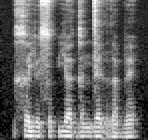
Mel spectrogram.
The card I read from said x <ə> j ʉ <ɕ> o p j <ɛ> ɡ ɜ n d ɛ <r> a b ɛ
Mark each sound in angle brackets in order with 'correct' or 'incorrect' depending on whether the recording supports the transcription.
correct, incorrect, incorrect, correct

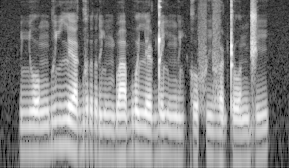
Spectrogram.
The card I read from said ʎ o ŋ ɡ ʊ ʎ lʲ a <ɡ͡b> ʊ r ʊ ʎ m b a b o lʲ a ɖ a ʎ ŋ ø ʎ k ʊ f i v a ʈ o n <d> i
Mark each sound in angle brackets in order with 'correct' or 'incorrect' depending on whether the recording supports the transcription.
incorrect, incorrect

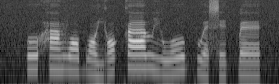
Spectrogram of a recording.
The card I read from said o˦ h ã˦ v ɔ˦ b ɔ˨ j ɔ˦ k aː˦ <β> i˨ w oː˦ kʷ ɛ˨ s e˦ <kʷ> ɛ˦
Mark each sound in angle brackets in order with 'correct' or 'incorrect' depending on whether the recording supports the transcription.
correct, incorrect

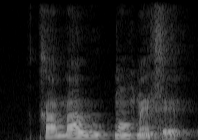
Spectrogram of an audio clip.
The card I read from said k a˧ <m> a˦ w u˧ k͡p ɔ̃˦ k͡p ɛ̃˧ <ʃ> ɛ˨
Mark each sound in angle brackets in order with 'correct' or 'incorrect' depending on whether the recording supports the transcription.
correct, incorrect

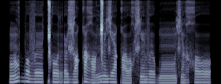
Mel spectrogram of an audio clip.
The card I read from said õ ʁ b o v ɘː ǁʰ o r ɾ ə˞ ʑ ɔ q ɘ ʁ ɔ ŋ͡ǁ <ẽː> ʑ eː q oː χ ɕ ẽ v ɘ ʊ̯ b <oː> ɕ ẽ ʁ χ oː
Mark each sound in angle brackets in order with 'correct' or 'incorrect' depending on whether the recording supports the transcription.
incorrect, incorrect

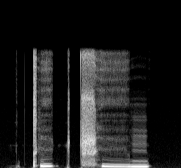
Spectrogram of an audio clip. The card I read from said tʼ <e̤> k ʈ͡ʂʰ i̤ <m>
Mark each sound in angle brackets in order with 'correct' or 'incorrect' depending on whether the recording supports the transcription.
incorrect, correct

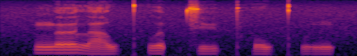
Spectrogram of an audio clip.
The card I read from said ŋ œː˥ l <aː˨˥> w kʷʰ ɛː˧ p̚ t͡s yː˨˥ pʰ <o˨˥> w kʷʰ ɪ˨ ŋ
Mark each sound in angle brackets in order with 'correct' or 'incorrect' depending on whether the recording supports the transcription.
correct, incorrect

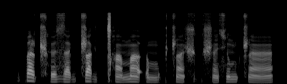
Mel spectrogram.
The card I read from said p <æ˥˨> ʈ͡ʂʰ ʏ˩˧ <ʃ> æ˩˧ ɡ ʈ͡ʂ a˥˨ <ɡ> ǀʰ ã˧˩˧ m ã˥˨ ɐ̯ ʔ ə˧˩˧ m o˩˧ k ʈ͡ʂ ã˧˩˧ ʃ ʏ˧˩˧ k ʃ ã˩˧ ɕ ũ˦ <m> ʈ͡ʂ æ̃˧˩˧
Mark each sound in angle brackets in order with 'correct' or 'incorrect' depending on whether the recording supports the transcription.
correct, incorrect, correct, correct

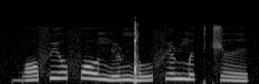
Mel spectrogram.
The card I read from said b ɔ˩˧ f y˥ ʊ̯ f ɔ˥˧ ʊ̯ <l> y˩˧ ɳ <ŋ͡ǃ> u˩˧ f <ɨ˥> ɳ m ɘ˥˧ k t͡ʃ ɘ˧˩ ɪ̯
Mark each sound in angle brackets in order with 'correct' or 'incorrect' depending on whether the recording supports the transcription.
incorrect, correct, incorrect

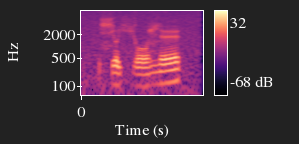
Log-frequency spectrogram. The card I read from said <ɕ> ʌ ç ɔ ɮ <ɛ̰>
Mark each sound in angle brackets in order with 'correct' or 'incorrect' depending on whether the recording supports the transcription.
correct, incorrect

